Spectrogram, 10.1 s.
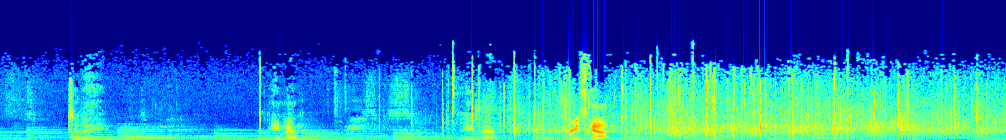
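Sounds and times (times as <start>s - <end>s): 
speech: 0.7s - 1.1s, 2.7s - 3.3s, 4.6s - 6.3s
church audience clapping: 3.7s - 10.0s.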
